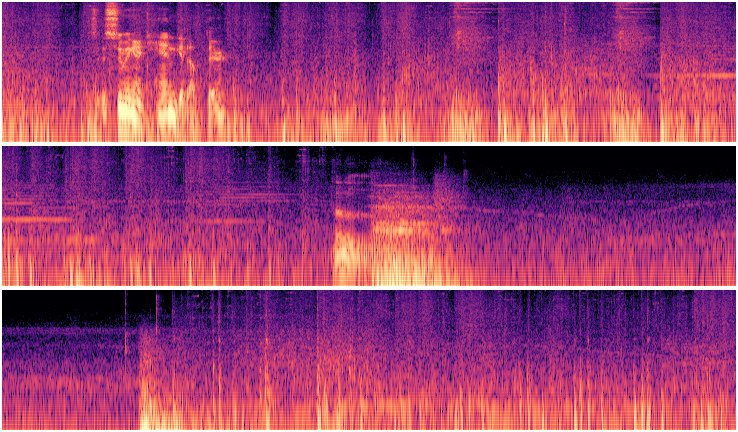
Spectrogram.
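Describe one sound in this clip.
A horse's hooves clop over rocky ground.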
